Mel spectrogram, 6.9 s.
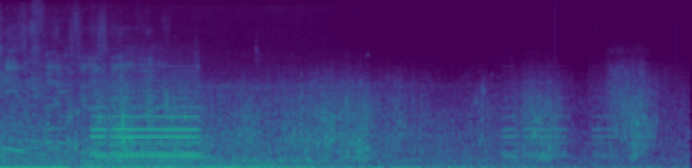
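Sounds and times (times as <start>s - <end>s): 
wind rumbling: 0.1s - 6.9s
distant bus horn honking in Miramalfi: 0.9s - 2.2s, 5.0s - 6.4s.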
